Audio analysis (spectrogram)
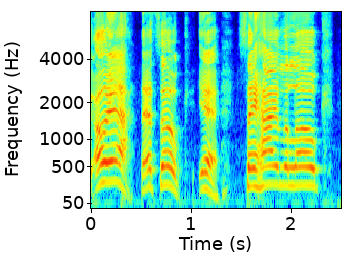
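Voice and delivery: put-on high, breezy kid voice; excited kid. Kid introduces little Oak to the party, excited high voice. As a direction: chirp it high, showing off a friend.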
